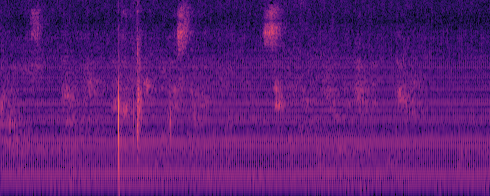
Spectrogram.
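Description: Steady electrical hum, heard as a stack of even tones, with two short taps about one and a half seconds in, the first louder.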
